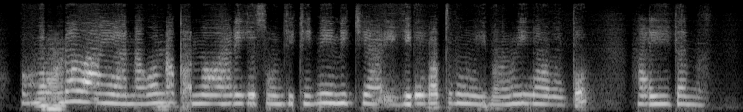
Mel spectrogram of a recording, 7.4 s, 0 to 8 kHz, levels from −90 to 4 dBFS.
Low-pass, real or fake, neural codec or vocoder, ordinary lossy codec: 7.2 kHz; fake; codec, 44.1 kHz, 0.9 kbps, DAC; none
